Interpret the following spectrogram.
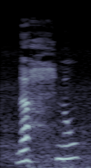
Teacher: ہا کی آواز کلیئر آئے گی حمز کے ساتھ اور نون کا پیش بالکل بھی لمبا نہیں ہوگا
